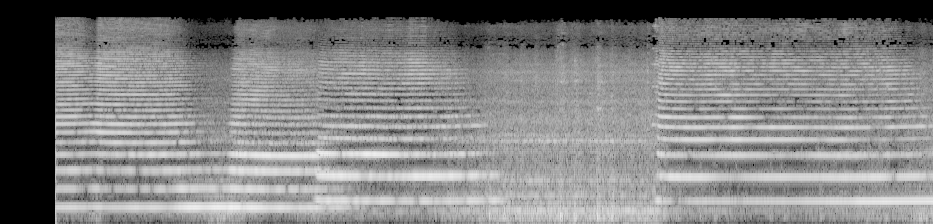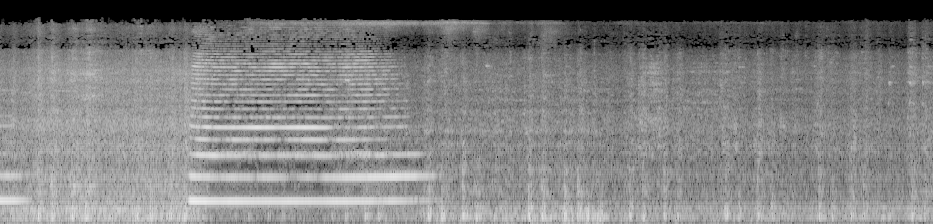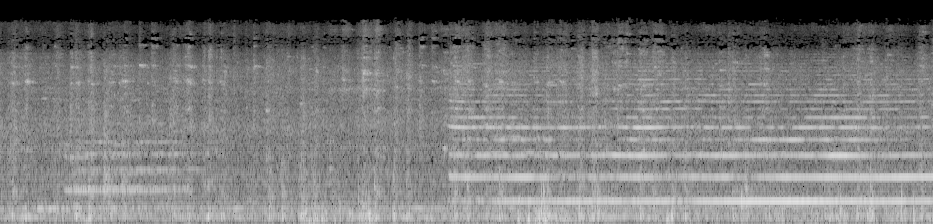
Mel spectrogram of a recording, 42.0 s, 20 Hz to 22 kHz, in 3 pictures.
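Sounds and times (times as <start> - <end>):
locomotive horn blasts: 0.8 - 14.5, 16.8 - 20.6, 28.9 - 31.0, 34.7 - 41.9
freight wagons rattling over rail joints: 14.0 - 16.9, 19.4 - 39.7.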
